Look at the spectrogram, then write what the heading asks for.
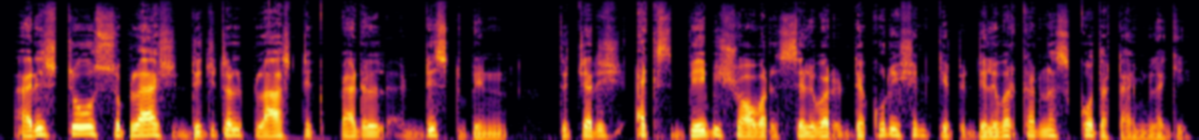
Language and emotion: Kashmiri, neutral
